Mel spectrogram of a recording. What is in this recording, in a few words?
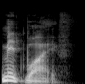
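"midwife", British English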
